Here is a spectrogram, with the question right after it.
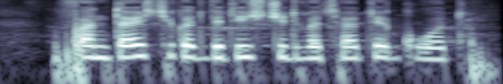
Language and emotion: Russian, neutral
